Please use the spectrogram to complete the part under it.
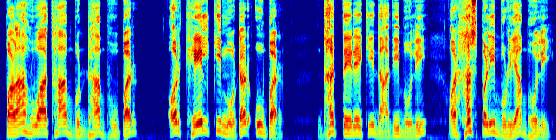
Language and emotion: Urdu, neutral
